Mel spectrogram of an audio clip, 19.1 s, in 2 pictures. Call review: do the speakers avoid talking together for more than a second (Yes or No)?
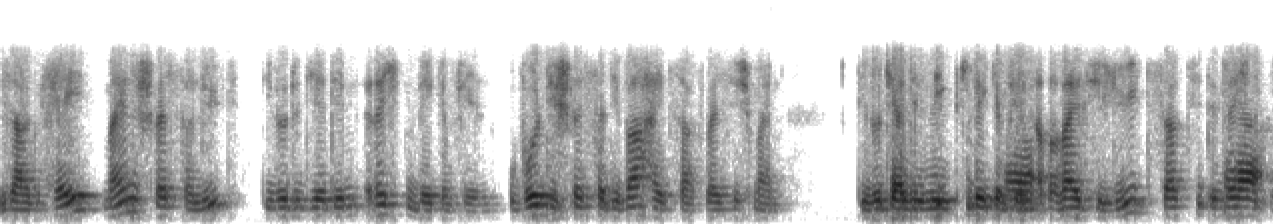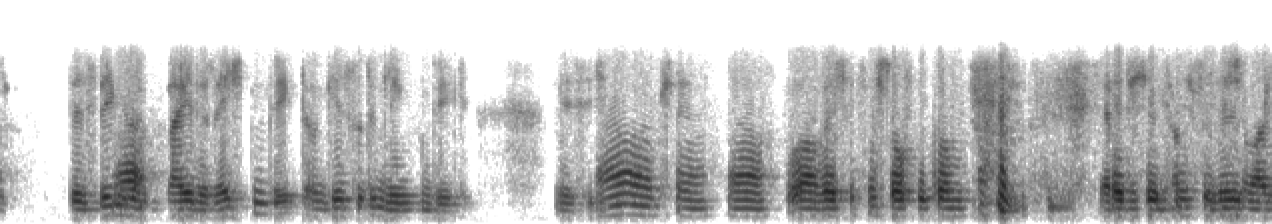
No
